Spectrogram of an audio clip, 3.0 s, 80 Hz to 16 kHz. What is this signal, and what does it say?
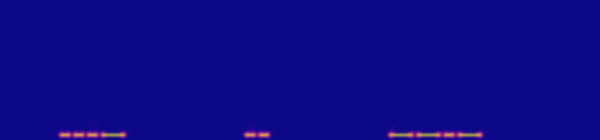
Morse code, heard as a keyed tone, about 34 wpm, spaced as for 12 wpm, 700 Hz. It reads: VIQ
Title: USA Call Signs - 6 Characters - 6x Character Spacing - 35wpm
